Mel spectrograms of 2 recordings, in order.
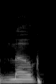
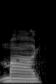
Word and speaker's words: Moog: It's another keyboard, but it's doing what the bass is supposed to do, and that's called the Moog bass, the M-O-O-G. Some pronounce it Moog, some pronounce it Moog, some pronounce it Mog.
